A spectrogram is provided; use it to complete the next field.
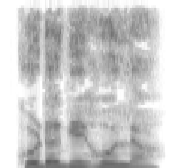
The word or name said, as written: ಕೊಡಗೆಹೊಲ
